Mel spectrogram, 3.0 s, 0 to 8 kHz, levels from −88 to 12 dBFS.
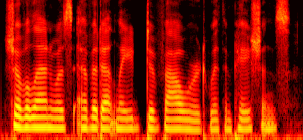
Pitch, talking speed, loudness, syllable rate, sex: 165 Hz, 120 wpm, -20 LUFS, 5.8 syllables/s, female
